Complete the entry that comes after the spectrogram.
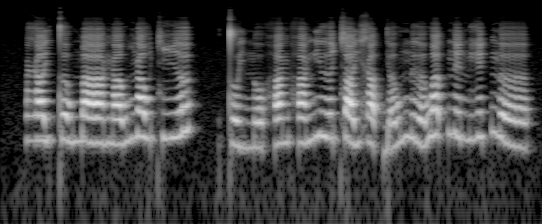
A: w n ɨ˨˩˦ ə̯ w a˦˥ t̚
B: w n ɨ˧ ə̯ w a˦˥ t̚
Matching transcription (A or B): A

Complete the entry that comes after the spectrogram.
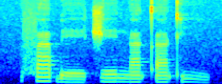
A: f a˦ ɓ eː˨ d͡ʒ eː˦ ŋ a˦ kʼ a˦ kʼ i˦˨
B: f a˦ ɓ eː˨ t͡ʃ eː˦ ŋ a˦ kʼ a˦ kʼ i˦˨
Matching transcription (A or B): B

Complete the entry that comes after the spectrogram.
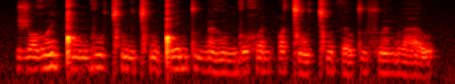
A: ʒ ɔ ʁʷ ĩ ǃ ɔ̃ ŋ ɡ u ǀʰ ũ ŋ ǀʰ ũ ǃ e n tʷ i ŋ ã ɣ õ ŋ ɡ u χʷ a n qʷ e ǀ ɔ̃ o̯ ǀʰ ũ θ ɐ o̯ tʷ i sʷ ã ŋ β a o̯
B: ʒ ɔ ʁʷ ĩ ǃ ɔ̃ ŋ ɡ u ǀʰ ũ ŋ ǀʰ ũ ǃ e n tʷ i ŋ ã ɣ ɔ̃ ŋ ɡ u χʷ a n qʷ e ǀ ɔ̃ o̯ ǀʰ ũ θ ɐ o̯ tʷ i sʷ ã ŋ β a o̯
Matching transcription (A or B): A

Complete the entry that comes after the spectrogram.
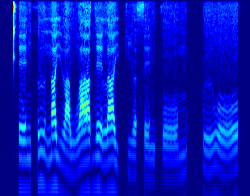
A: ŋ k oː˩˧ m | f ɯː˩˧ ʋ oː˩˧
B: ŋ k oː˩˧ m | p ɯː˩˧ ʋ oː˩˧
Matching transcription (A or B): B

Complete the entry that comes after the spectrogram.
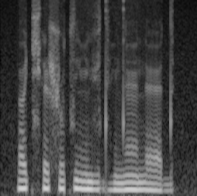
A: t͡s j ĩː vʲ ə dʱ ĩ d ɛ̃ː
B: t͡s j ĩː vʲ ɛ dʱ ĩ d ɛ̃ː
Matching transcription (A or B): B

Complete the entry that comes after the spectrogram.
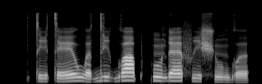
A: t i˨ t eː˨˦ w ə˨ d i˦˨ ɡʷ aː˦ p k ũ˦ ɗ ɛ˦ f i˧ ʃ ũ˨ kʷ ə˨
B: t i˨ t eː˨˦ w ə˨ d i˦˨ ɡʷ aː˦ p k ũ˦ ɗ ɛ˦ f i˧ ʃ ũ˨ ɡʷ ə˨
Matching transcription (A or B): B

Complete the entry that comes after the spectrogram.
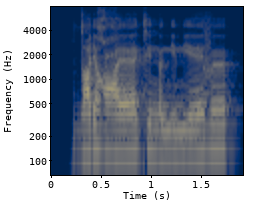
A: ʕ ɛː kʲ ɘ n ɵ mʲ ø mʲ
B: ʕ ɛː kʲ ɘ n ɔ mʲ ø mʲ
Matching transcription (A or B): A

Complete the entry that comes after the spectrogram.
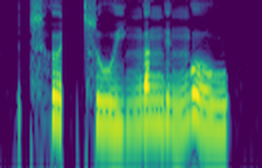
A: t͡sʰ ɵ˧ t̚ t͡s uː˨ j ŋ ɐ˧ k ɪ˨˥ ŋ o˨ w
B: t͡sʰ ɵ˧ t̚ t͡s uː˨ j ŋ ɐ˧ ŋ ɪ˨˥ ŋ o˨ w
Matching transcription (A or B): B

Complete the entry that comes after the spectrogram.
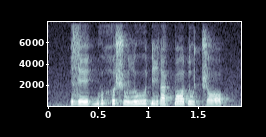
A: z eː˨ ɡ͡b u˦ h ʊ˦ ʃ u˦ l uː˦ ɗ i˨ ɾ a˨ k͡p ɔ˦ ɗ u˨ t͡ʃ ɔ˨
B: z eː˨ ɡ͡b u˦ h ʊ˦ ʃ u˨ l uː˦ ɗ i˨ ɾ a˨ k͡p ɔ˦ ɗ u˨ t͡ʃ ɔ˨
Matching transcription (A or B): B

